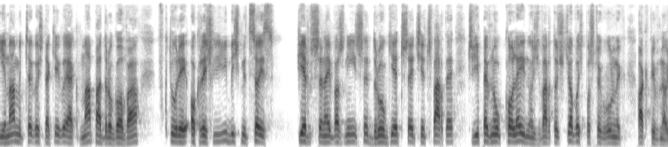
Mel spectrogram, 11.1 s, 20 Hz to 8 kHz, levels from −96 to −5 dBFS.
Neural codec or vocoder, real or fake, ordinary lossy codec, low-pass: codec, 16 kHz, 4 kbps, X-Codec, WavLM features, trained on Multilingual LibriSpeech; fake; none; 7.2 kHz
